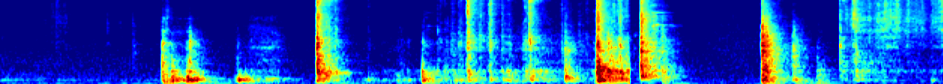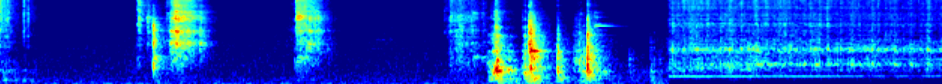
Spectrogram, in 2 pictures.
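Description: Scattered clinks and knocks of utensils against dishes and bowls, some in quick clusters. A steady hiss with a faint hum takes over for the last two seconds.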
